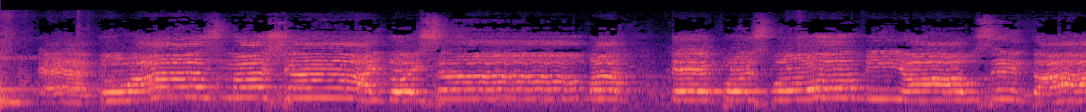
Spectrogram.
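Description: Singing: a single high voice holding long notes and sliding between them, with a short break about five seconds in.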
